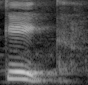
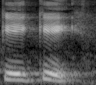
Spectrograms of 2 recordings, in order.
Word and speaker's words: cake: But final e means last word of the word, last letter of the word, that is silent. So you subtract one, the syllable count is one, right? So here you subtract the one and syllable count is one. Why? Because it's cake, right?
